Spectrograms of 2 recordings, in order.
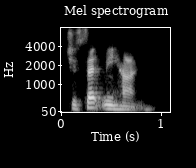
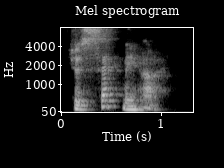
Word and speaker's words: Csikszentmihalyi: Csikszentmihalyi. – Csikszentmihalyi.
